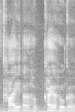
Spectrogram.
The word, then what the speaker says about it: Cuyahoga: It's actually spelled Cuyahoga, but I think the pronunciation is Cuyahoga Valley National Park.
